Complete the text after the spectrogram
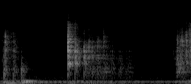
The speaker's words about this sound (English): Dice.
